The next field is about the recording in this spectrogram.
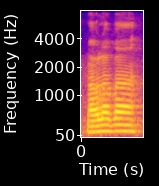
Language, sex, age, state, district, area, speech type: Bodo, male, 45-60, Assam, Kokrajhar, rural, spontaneous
